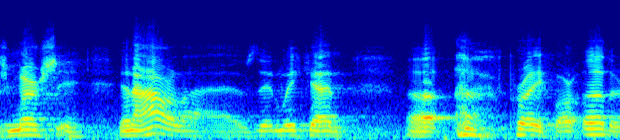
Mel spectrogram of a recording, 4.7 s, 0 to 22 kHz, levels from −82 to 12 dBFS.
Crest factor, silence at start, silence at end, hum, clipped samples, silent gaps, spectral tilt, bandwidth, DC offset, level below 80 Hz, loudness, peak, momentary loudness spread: 16 dB; 0 s; 0 s; none; under 0.1%; none; -7 dB/octave; 9.4 kHz; under 0.1%; -50 dBFS; -23 LUFS; -6 dBFS; 15 LU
